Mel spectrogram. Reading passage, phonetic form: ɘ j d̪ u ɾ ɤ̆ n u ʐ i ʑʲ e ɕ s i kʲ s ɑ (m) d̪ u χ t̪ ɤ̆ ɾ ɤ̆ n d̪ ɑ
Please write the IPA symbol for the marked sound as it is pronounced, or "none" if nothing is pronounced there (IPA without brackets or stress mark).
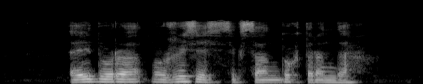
n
